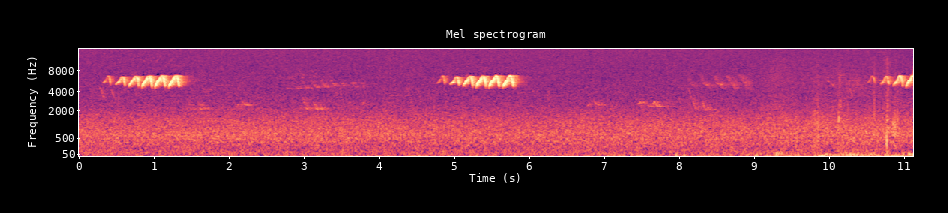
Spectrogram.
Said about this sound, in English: This may be one of the loudest redstarts I've ever come across. American goldfinch going around.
